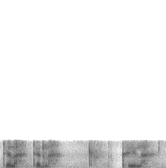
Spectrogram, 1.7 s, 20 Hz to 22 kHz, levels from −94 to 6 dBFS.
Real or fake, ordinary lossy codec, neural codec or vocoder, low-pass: fake; none; codec, 16 kHz in and 24 kHz out, 1 kbps, XY-Tokenizer; 3.6 kHz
